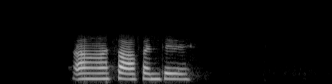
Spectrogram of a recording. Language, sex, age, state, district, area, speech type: Dogri, female, 18-30, Jammu and Kashmir, Reasi, rural, conversation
